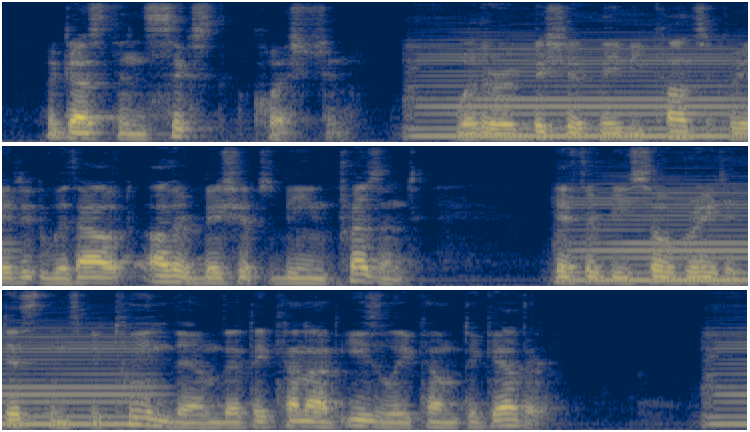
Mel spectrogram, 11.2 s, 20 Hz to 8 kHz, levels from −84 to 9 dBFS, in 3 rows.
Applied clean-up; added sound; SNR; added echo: none; Bowed string instrument; 9 dB; reverberation time 0.2 s.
